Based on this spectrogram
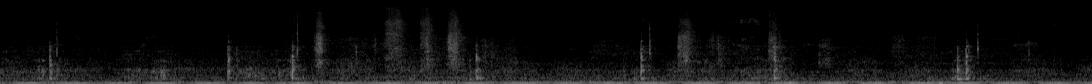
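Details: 1986 Evinrude 20 HP outboard with 0 PSI compression in one cylinder and 30 PSI in the other, head and covers removed, turned slowly by hand; loose, irregular clicks about once a turn suggest worn connecting rod bearings, unconfirmed, and it sounds worse than in person.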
